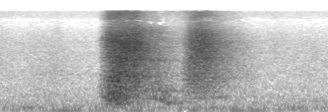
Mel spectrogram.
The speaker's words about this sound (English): Sorry, I got the sniffles. I'm going to pause for a second. I'm going to blow my nose. Because this is just ridiculous. You want to hear the Bible, not me sniffling.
